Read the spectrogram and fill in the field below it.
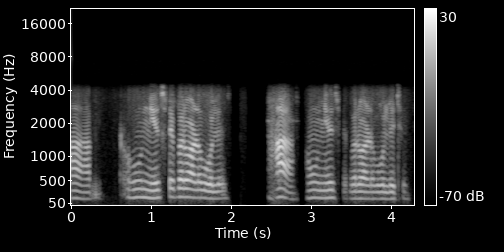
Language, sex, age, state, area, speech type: Gujarati, male, 18-30, Gujarat, urban, conversation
